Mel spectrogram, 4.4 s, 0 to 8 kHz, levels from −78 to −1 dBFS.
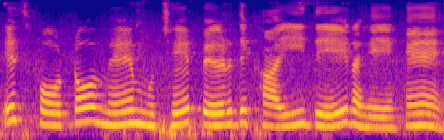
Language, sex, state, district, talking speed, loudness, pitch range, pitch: Hindi, female, Madhya Pradesh, Katni, 120 wpm, -13 LUFS, 215-255 Hz, 225 Hz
